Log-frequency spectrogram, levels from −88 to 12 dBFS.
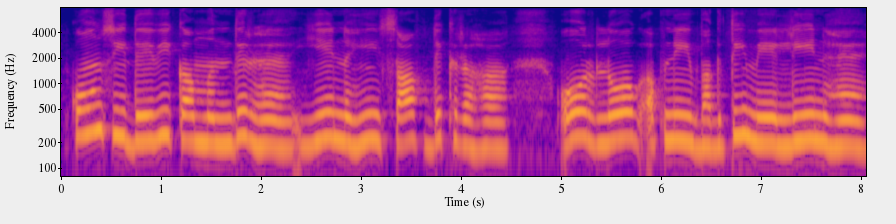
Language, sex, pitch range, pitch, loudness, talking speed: Maithili, female, 190-225 Hz, 210 Hz, -15 LUFS, 135 wpm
